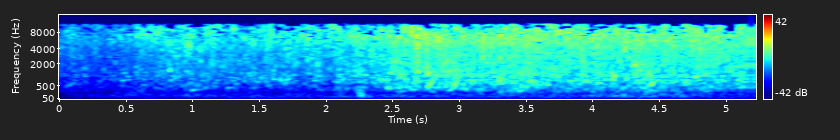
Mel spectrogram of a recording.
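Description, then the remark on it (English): Sea water washes and sloshes steadily against a quay in an onshore wind, a continuous watery wash that swells a little louder partway through, with no voices. “Same sea. Same ebb and flow. Same moonlit reflections, washing the whole coast, the whole country, a dozen other countries, all free, all without fear.”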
